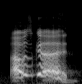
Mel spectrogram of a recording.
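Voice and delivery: squeaky high, breezy brush-off; high, breezy "it was good"; mock chirpy reply. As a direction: toss it off in a high chipper voice. Mock reply ending conversation.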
